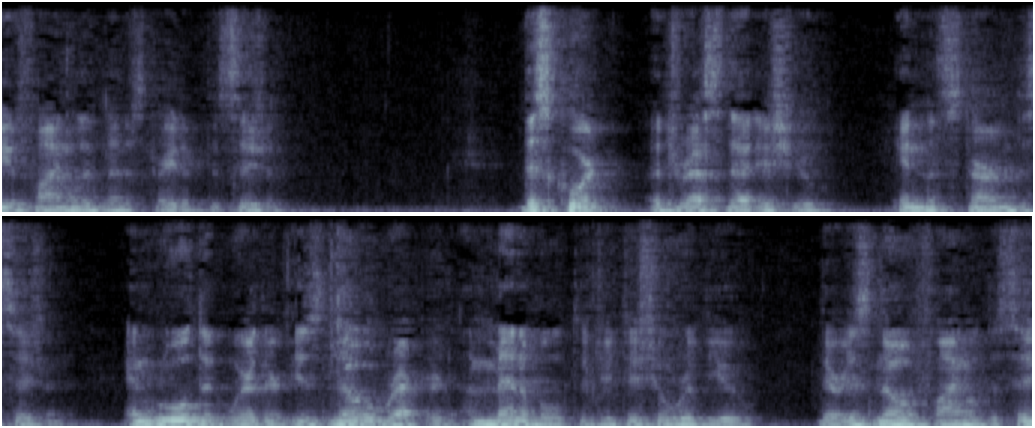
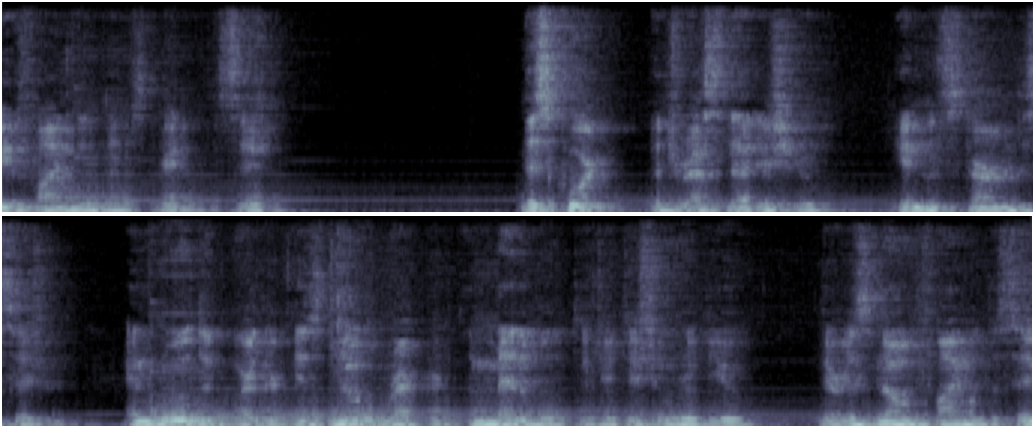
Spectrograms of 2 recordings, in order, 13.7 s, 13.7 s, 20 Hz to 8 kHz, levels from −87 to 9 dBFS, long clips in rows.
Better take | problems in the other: first | noise reduction (neural separator model SepFormer DNS4)

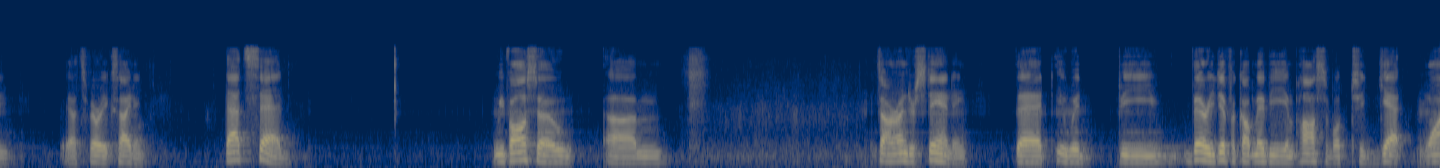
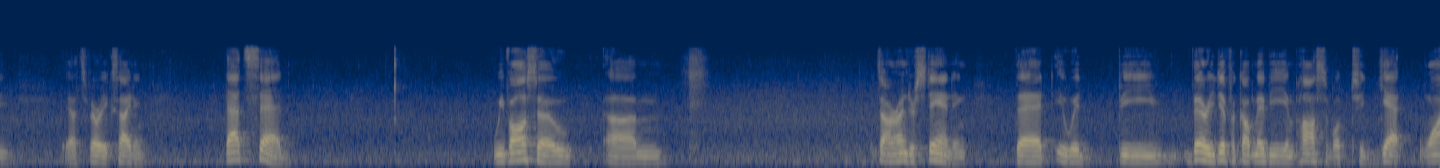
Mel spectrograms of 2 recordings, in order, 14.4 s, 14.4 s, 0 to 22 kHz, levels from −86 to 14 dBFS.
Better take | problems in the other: second | noise reduction (neural separator model SepFormer DNS4)

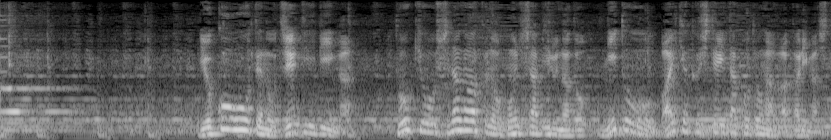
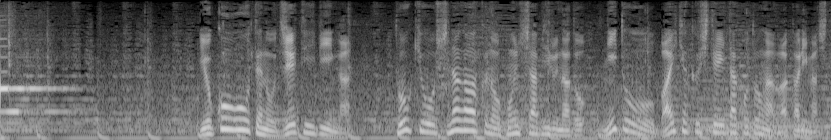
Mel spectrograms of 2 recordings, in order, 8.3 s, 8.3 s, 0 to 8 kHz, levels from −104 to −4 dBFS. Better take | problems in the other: second | room echo; dies away in 0.3 s

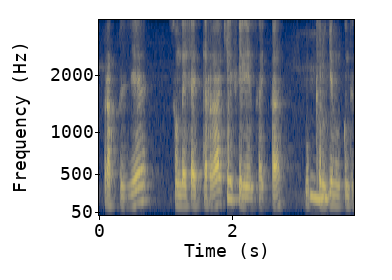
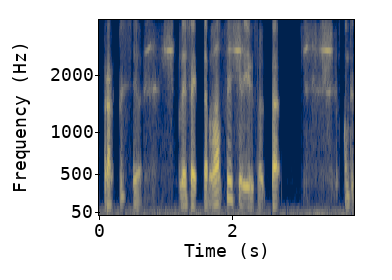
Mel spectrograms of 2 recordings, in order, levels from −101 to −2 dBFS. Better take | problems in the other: first | noise reduction (neural diffusion model UNIVERSE++)

